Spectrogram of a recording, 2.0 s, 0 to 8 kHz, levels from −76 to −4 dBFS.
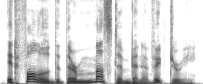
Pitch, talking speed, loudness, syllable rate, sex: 135 Hz, 265 wpm, -18 LUFS, 7.5 syllables/s, male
